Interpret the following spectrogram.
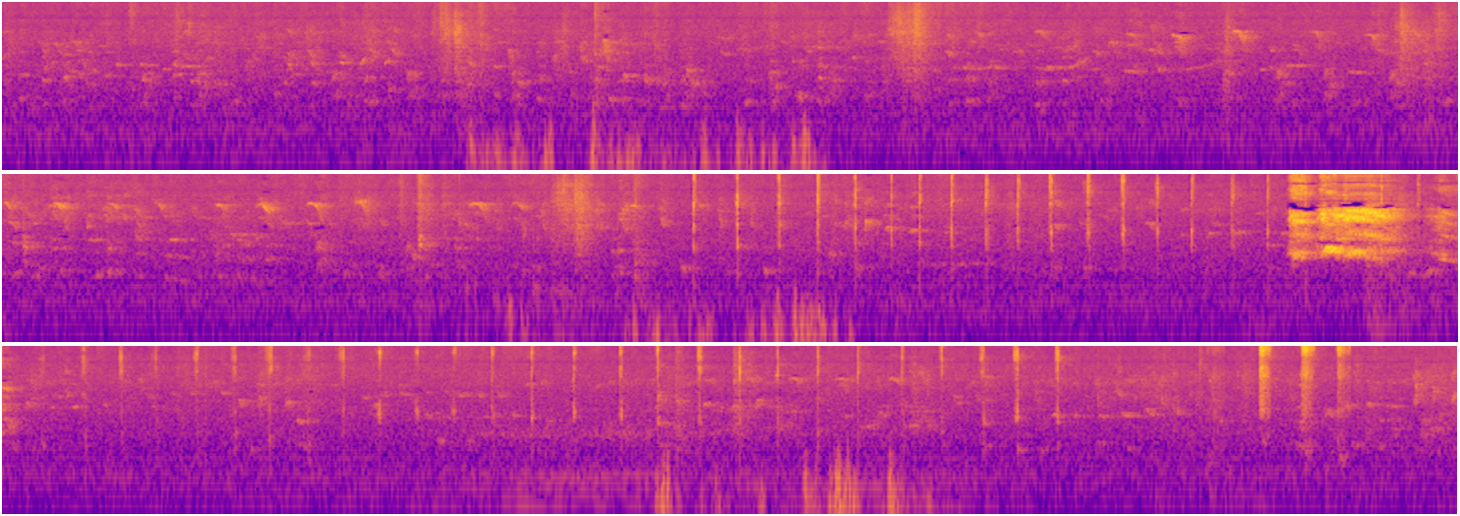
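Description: Young serama chickens chirping and clucking, with one loud call of about a second a little past the middle. Three clusters of low thuds come at intervals, and faint rapid ticking runs through the second half.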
